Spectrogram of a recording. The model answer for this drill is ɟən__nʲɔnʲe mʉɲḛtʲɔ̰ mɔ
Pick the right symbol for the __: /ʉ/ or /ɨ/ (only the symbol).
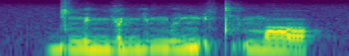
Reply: ɨ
